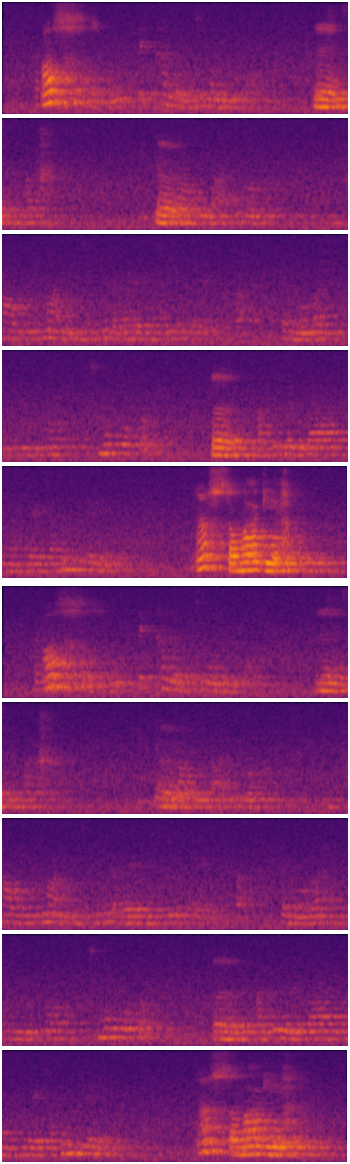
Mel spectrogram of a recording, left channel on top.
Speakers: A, on the right; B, on the left.
A: ꯀꯟꯇꯦꯅꯔ
B: ꯑꯁ
A: ꯑꯆꯧꯕ ꯄꯤꯛ ꯊꯜꯂꯦꯕ ꯆꯣꯜꯂꯦꯕꯀꯣ
B: ꯎꯝ
A: ꯄꯤꯁ ꯄꯤꯁ ꯀꯛ ꯑꯒ ꯌꯥꯝ
B: ꯎꯝ
A: ꯌꯥꯝꯃꯦꯕ ꯑꯗꯨꯗꯣꯉꯣ ꯎ ꯍꯥꯎꯗꯧꯁꯨ ꯃꯥꯟꯗꯝꯅꯤꯅ ꯆꯅꯤ ꯈꯛꯇ ꯂꯩꯔꯁꯦ ꯆꯅꯤ ꯈꯛꯇ ꯂꯩꯔꯦ ꯑꯗꯨꯗꯨꯒ ꯀꯩꯅꯣꯒ ꯎꯝ ꯑꯣ ꯁꯃꯣꯛ ꯄꯣꯛꯇꯣ
B: ꯎꯝ
A: ꯑꯗꯨꯗꯣ ꯂꯨꯄꯥ ꯀꯩꯅꯣꯒꯤ ꯂꯩꯔꯦ ꯆꯍꯨꯝꯒꯤ ꯂꯩꯔꯦꯕ
B: ꯑꯁ ꯆꯝꯉꯥꯒꯤ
